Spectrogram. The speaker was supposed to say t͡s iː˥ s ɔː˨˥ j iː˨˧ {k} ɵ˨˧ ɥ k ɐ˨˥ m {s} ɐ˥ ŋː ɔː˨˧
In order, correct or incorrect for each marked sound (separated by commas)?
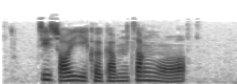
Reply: incorrect, incorrect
